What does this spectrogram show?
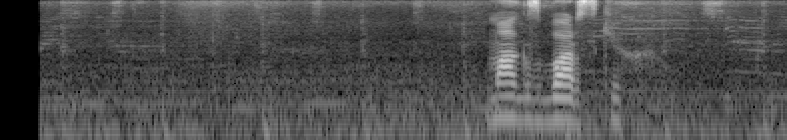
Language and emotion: Russian, neutral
